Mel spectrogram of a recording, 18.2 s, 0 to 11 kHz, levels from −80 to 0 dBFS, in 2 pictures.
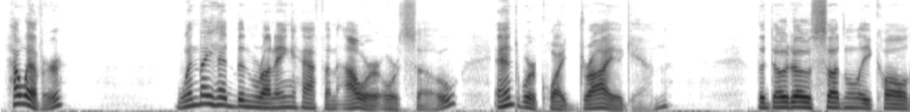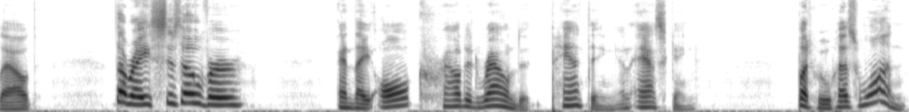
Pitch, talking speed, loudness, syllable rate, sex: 155 Hz, 125 wpm, -19 LUFS, 4.1 syllables/s, male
